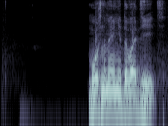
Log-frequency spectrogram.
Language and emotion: Russian, angry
